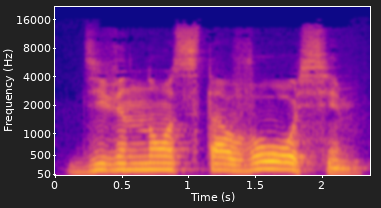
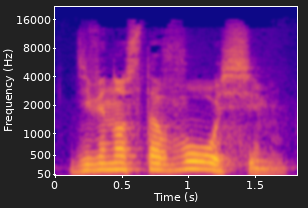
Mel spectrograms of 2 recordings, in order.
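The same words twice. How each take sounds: First: Slow, drawn-out dictation. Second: Natural-speed dictation; faster. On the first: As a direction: say it slowly for learners. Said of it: "say it slowly". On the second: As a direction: say it briskly, in one go. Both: Shown as a demonstration.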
